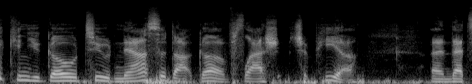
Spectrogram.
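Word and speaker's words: CHAPEA: way not only can you go to nasa.gov chupia and that's spelled you could see here c-h-a-p-e-a if you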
